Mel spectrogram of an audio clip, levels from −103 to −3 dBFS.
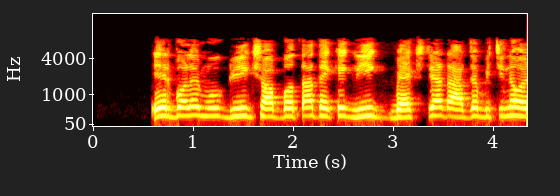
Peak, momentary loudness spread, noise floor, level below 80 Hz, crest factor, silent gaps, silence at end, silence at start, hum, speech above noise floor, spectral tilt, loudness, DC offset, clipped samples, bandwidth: -2 dBFS; 5 LU; under -90 dBFS; -64 dBFS; 14 dB; none; 0 s; 0.6 s; none; over 75 dB; -2 dB/octave; -15 LUFS; under 0.1%; under 0.1%; 7.8 kHz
